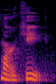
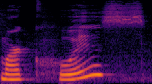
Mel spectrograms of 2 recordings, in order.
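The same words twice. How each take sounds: First: "Marquis" said mar-KEE, the s silent; Marquis without the s. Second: "Marquise" said mar-KEEZ, ending on a buzzing z. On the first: Podcaster settling the title's pronunciation, saying mar-kee. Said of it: "I think it's Marquis". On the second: Podcaster trying out the spelled-out title, pronouncing it mar-keez. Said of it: "but I'm fairly certain it's not". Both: Shown as a demonstration.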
